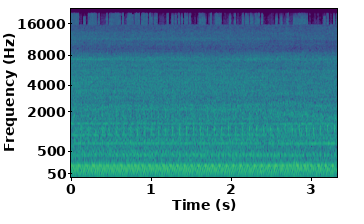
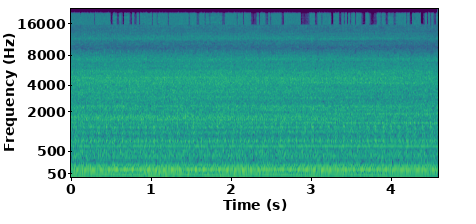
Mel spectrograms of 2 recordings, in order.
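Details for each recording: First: 2001 Toyota Tacoma with 220k miles and code P0303, first start after new coil packs with a freshly charged battery: a rough-edged idle with uneven tapping just over two per second, possibly a valve; cause not confirmed. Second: 2001 Toyota Tacoma, 220k miles with little maintenance, after fixing a P0303 misfire with new coil packs: smooth, even idle with a steady low hum and no stumbles. It is no longer misfiring and runs better than in years.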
